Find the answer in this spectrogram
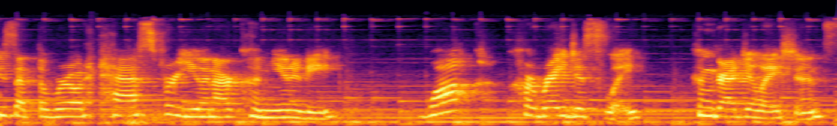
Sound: none

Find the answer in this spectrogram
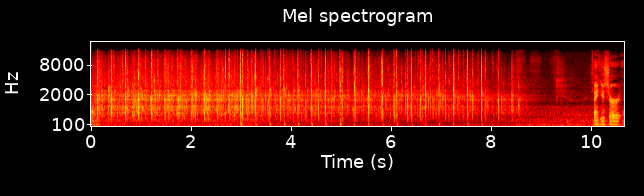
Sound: applause

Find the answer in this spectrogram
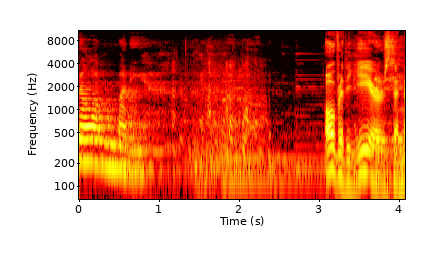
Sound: laughter

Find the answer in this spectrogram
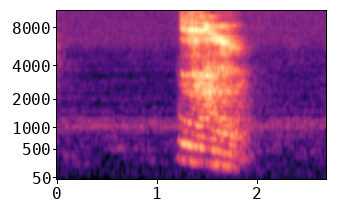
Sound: yawn

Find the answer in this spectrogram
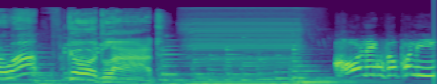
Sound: phone ringing

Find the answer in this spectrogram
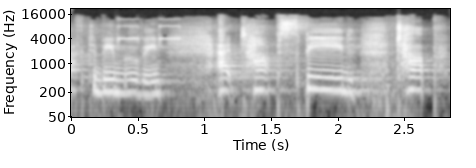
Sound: timer beeps

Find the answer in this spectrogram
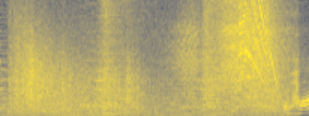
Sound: thunder crashes

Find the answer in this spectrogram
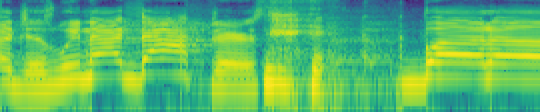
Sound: laughs

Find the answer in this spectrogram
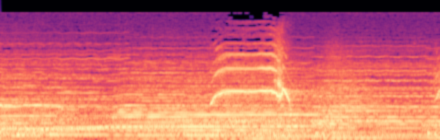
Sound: screaming

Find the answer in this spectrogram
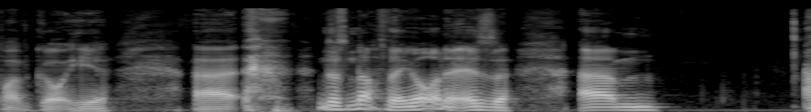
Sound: laughs

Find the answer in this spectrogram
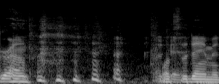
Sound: laughs

